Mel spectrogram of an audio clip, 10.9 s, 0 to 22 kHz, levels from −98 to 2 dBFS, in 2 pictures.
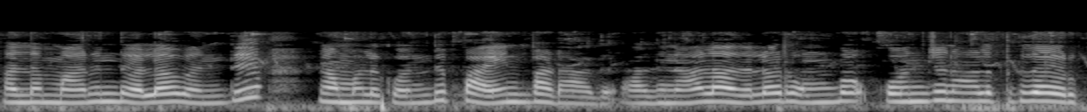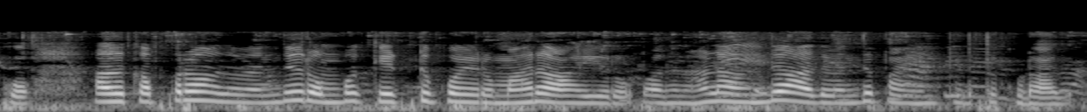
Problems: background conversations at intervals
